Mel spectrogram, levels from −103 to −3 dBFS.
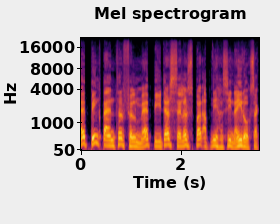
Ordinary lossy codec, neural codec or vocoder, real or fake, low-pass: none; vocoder, 44.1 kHz, 128 mel bands, Pupu-Vocoder; fake; 19.8 kHz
